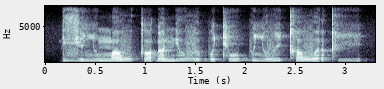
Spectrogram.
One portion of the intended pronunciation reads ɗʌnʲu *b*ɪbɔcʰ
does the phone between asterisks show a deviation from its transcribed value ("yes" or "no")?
yes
